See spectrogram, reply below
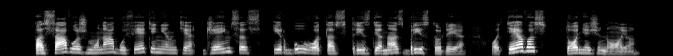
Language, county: Lithuanian, Vilnius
